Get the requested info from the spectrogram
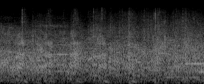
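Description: Studio audience applauding, a dense, even patter of many hands clapping.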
